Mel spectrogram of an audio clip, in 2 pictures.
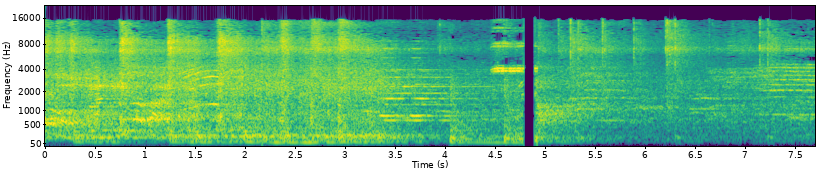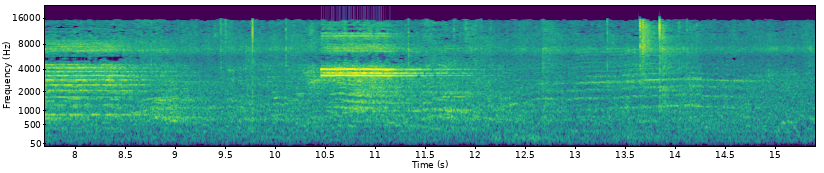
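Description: A crowd cheers loudly in a large echoing arena.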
